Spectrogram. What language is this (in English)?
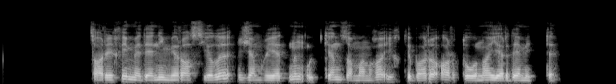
Tatar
